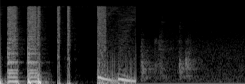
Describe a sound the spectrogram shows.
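Electronic video game beeps chirp, followed by a quick falling tone.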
